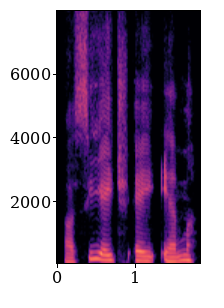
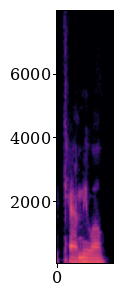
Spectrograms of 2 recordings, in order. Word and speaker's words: Chamuel: Chamuel. Yeah, there are many different pronunciations of her, but Chamuel. Some people say Camuel.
